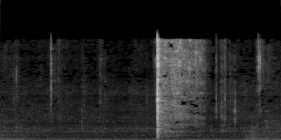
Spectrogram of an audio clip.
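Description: A serving spoon clinks once against a ceramic bowl about a second in, as shredded pork in sauce is spooned onto rice, over a steady low hum.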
